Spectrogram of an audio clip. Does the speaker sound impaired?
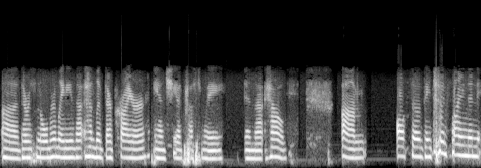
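Yes: bilateral cleft lip and palate; congenital, surgeries from three days old until age 16.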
